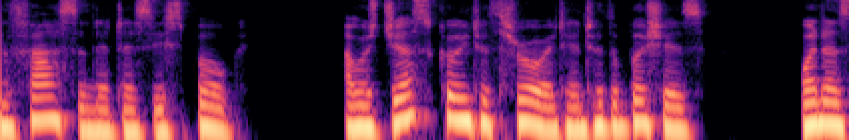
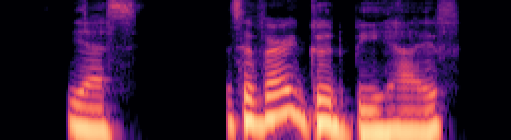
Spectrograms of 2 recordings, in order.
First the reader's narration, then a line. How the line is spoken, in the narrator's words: the knight said in a discontented tone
